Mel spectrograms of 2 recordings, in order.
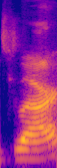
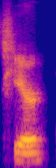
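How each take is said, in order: First: It sounds like 'tire', with two syllables. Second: It sounds like 'tier', with one syllable. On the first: The speaker calls it wrong. "you mean two hour?" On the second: The speaker calls it right. "no, it's tier"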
